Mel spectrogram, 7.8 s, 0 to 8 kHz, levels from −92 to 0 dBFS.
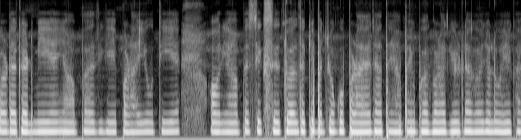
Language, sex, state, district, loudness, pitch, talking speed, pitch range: Hindi, female, Bihar, Saran, -15 LUFS, 200 Hz, 245 wpm, 195-200 Hz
